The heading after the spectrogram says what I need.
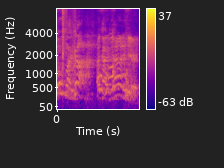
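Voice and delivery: high, loud panicked outburst, half laughing; panicked cry. Acted. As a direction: shriek it like a scared boy. Boy finds a dead body.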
